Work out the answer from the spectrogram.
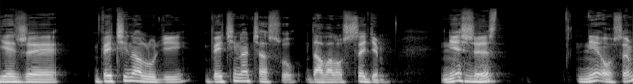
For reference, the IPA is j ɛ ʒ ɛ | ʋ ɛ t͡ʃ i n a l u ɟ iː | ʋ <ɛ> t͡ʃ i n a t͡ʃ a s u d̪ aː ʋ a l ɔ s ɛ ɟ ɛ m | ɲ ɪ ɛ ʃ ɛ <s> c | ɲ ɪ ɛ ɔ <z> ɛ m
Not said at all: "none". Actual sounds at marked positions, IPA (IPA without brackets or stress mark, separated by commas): ɛ, s, s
